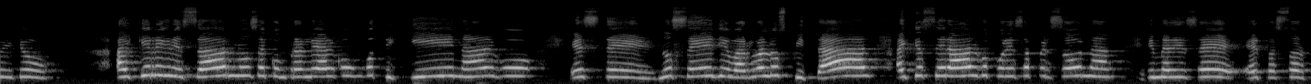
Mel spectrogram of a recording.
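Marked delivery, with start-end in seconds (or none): 1.2-11.2 high-pitched urging to go back and help; urgent plea. Retold or imitated. Woman begging the pastor to go back for the injured man, urgent plea. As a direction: press the case in a raised pitch.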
